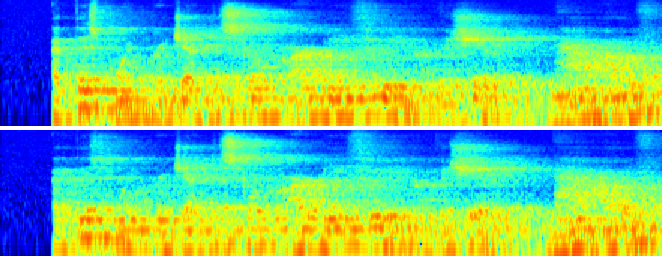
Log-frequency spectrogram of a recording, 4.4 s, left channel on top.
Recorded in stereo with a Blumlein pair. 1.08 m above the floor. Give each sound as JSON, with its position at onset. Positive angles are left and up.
{"t": 0.3, "sound": "a man speaking", "azimuth_deg": 60, "distance_m": 1.0}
